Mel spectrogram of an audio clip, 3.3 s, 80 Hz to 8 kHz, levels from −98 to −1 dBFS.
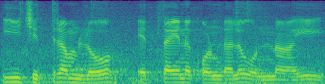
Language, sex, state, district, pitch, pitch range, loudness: Telugu, male, Telangana, Komaram Bheem, 130 Hz, 125-145 Hz, -16 LUFS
